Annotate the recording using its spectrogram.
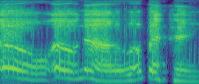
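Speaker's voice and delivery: very slow, drawn-out comedy character voice, every word dragged. Doing a quick impression after saying he talks like Frank Spencer. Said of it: "I talk like Frank Spencer".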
